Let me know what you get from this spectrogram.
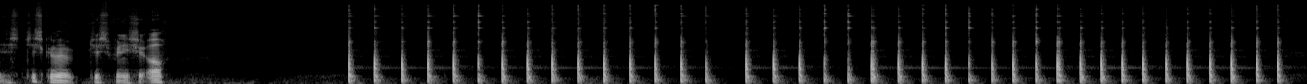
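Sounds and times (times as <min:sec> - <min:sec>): small hammer tapping metal: 0:03.5 - 0:13.0.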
